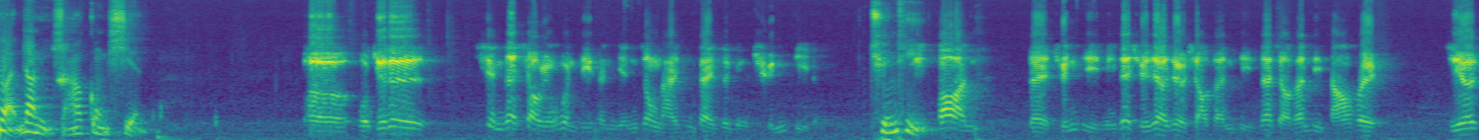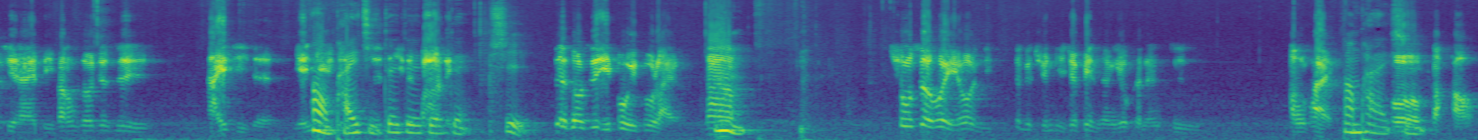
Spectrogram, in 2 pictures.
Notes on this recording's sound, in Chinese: 本集因採電話訪問，錄音品質稍有影響，敬請見諒。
